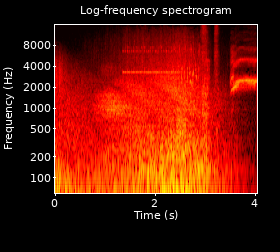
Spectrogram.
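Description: A cartoon creature yells in surprise in a squeaky voice.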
